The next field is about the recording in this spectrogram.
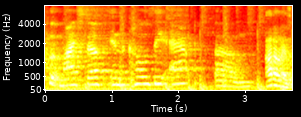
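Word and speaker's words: Cozi: in a calendar app c-o-z-i cozy i think that's how you pronounce it that's how i've been pronouncing it i put my stuff in the cozy app um i don't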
